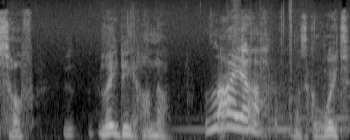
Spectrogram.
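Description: A woman shouts angrily.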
